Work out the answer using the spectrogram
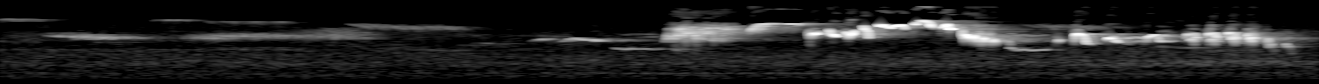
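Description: A European robin sings a high, thin phrase: soft opening notes, then a rapid tumbling cascade of sweet, twittering trills and slurred whistles.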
